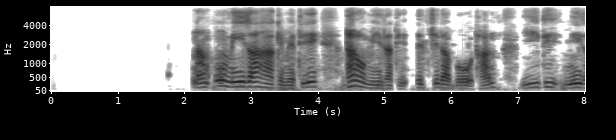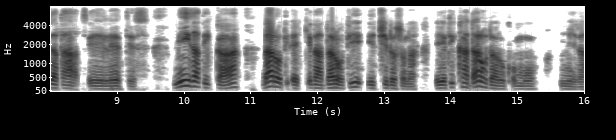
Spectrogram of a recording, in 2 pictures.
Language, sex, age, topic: Gamo, male, 25-35, agriculture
